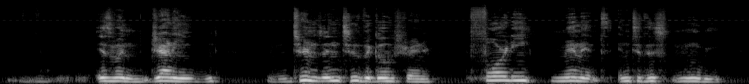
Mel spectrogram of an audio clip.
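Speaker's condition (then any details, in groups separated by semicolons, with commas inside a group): Cerebral palsy; affects all muscles; able to speak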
